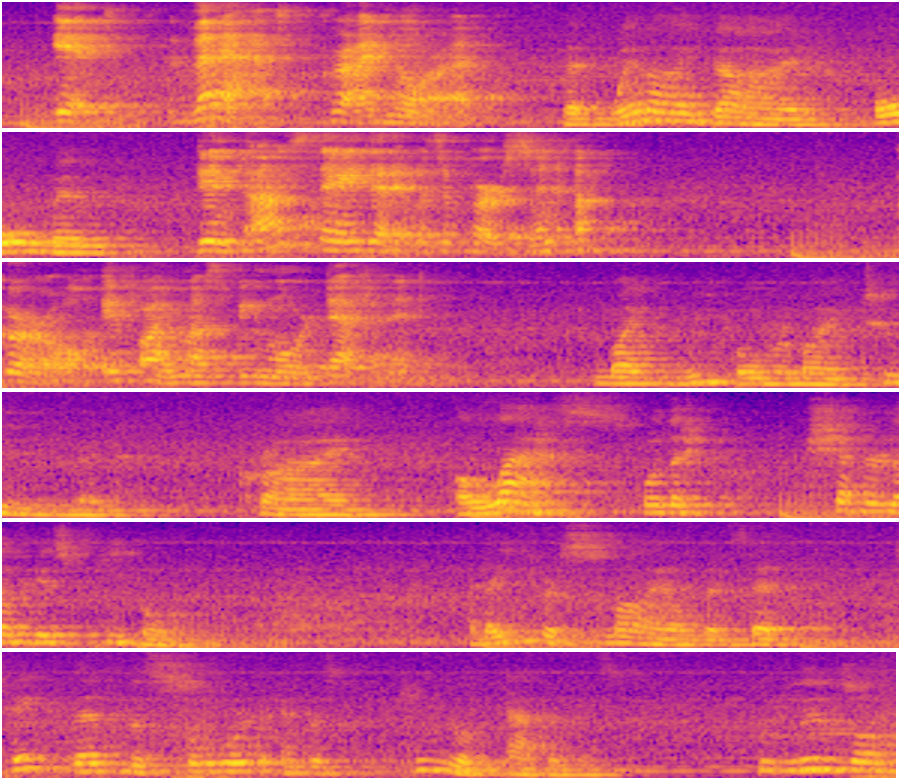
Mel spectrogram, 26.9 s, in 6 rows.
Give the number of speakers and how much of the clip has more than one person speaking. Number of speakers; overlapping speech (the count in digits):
2, no overlap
